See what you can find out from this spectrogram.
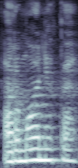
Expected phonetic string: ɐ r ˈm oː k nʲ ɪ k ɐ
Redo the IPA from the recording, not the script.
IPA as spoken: ɐ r ˈm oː nʲ ɪ k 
